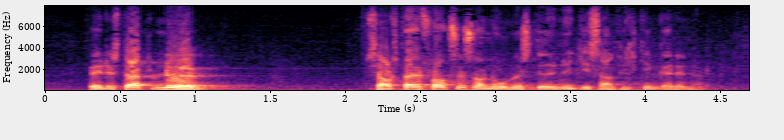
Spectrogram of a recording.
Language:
Icelandic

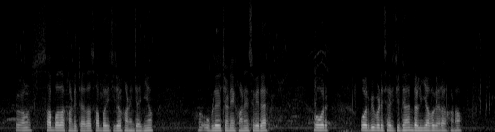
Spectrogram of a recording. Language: Dogri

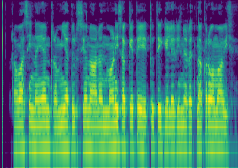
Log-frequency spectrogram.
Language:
Gujarati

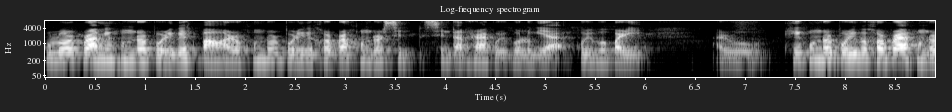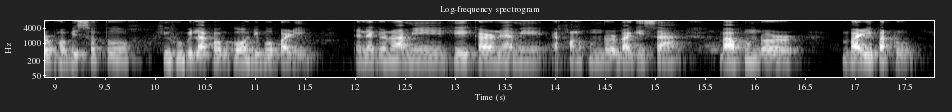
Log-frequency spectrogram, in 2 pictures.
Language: Assamese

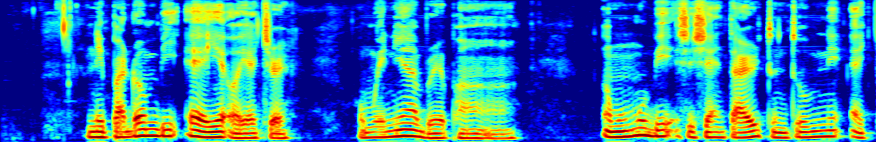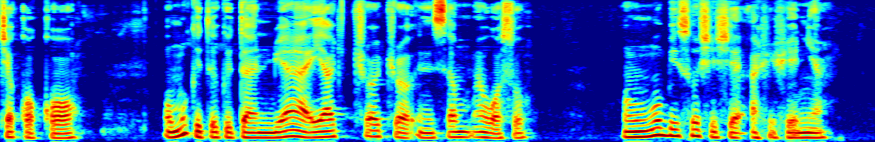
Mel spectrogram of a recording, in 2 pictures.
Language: Akan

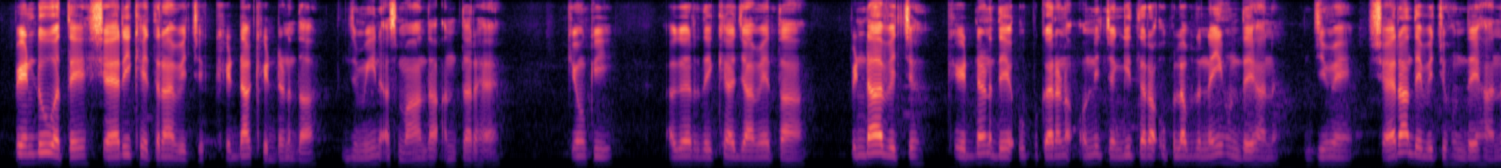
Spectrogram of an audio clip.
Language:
Punjabi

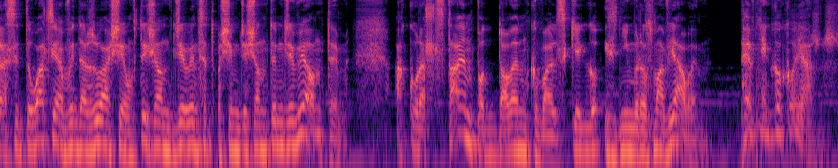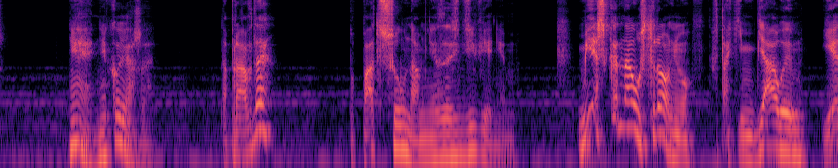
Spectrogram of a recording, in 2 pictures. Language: Polish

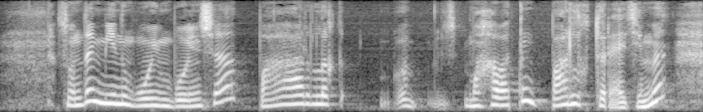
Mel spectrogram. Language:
Kazakh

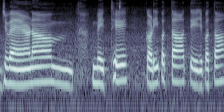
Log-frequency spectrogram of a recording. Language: Punjabi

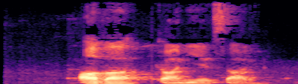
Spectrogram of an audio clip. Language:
Kurdish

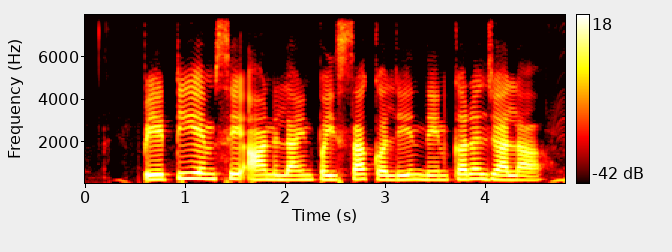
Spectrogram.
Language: Bhojpuri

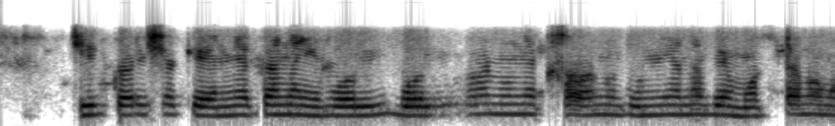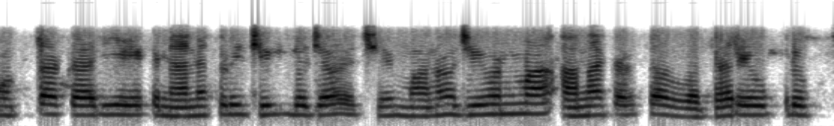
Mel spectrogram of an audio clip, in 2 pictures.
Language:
Gujarati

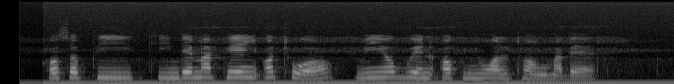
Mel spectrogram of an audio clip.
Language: Luo (Kenya and Tanzania)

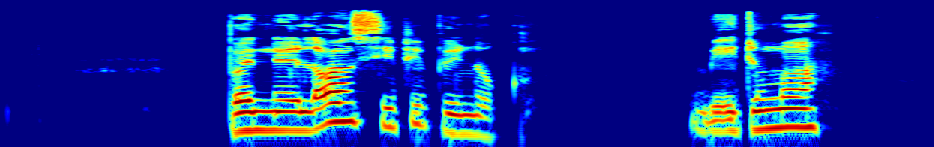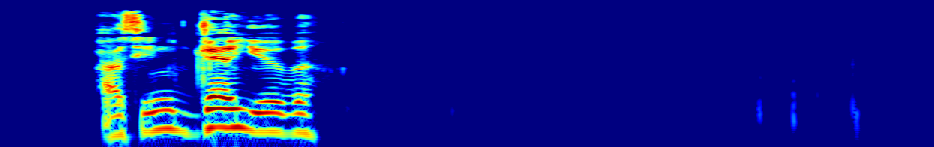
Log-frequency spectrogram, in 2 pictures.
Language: Fe'fe'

